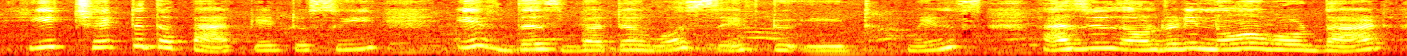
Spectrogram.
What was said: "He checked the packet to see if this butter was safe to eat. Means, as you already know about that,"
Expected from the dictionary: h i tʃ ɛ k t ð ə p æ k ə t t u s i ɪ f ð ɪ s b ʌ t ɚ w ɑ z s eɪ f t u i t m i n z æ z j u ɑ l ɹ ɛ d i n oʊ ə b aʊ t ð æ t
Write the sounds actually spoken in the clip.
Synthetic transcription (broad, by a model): h i tʃ ɛ k t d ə p æ k ə t t u s i ɪ f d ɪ s b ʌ t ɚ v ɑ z s eɪ f t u i t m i n s æ z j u ɑ l ɹ ɛ d i n oʊ ə b aʊ t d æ t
